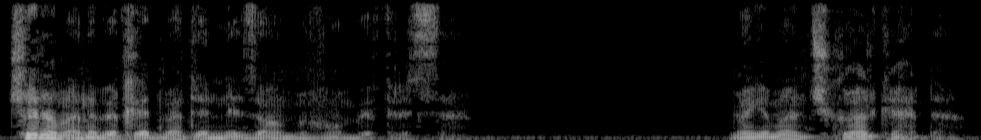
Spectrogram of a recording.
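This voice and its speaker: A man's voice: a bass voice, animated, darkish tone, a little hiss or hum. A man voicing a frail, anxious young clerk who is breaking down, speaking in a pleading, tremulous way. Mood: bewildered.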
